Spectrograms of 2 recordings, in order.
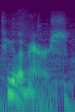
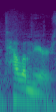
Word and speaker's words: telomeres: portions of DNA that are called telomeres, or telomeres. They're pronounced both ways.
